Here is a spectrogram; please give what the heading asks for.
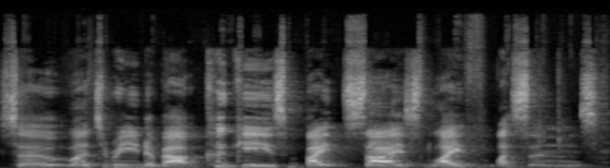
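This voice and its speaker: A woman's voice: on the high side, expressive, slow, pushed and bright, slight background noise. A woman hosting a children's story time, reading a picture book aloud and explaining it with questions to the young listeners.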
